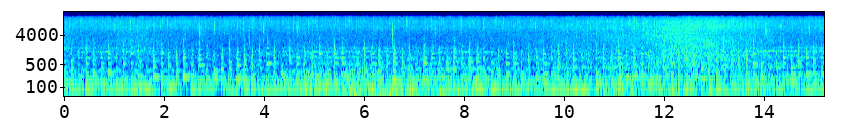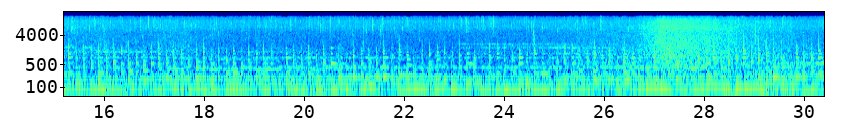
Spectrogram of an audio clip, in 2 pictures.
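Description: Dark ambient synth music: sustained low drones and held tones, with a layer of rain noise. A broad hiss swells up and fades twice, about twelve seconds in and near the end.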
